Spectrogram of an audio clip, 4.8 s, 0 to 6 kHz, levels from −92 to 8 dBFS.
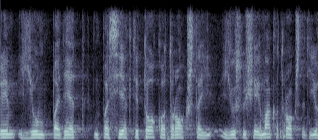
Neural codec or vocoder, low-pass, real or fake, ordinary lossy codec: vocoder, 44.1 kHz, 128 mel bands every 512 samples, BigVGAN v2; 5.4 kHz; fake; Opus, 64 kbps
